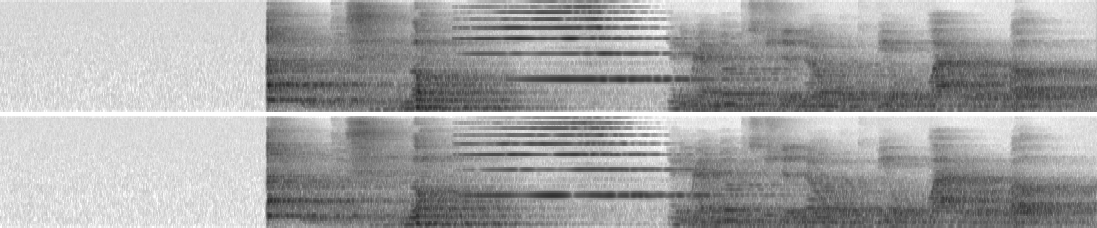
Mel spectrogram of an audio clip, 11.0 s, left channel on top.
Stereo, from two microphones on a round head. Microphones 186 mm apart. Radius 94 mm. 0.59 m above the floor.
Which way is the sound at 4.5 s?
15° left (ahead or behind).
